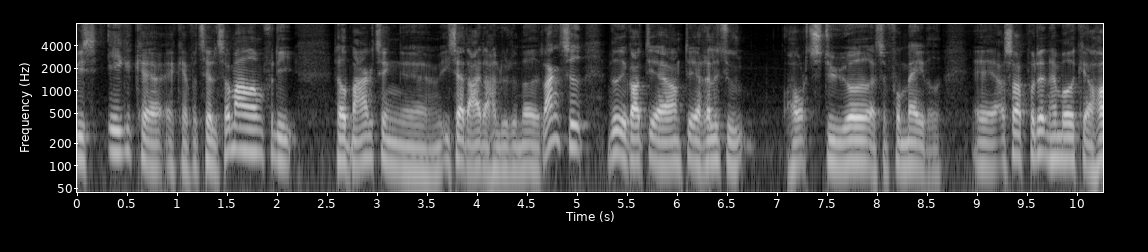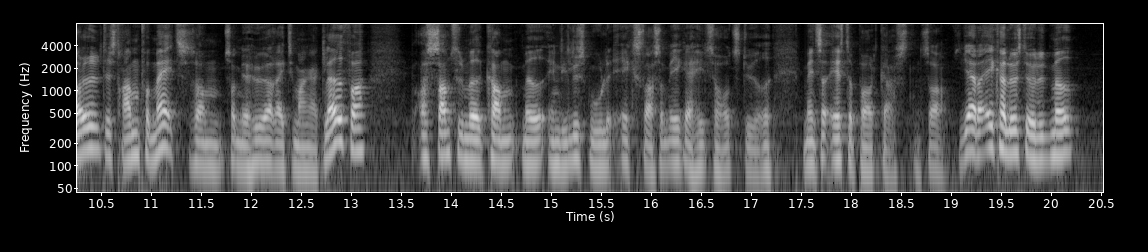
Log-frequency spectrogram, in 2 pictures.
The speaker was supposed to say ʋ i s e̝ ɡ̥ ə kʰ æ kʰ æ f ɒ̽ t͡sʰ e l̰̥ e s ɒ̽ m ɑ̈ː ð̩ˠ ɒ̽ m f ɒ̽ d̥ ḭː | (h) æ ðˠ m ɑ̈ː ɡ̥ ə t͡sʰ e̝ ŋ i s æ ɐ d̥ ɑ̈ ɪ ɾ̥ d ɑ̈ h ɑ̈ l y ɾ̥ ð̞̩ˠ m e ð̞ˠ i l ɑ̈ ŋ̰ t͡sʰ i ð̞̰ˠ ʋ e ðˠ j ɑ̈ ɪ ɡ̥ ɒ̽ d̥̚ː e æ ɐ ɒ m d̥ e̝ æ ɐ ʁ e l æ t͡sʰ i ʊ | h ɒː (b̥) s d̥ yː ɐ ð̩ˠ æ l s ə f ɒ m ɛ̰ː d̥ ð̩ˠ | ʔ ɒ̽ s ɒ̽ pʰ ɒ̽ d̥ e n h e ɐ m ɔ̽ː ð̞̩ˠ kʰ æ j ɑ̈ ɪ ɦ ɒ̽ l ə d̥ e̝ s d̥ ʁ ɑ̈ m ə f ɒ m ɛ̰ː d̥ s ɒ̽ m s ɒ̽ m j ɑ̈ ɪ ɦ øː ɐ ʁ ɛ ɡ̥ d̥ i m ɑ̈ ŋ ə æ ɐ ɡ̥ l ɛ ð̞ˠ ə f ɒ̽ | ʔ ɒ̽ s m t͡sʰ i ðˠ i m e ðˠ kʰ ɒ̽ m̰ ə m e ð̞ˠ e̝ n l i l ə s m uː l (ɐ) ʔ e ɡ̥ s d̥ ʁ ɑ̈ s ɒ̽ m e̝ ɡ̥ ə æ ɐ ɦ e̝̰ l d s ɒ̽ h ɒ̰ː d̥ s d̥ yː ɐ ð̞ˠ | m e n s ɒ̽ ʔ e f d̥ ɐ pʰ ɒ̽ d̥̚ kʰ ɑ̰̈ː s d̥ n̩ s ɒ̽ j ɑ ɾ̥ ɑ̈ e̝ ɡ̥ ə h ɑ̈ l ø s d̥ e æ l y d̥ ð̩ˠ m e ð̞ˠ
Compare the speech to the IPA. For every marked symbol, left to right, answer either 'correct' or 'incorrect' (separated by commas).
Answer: correct, incorrect, incorrect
